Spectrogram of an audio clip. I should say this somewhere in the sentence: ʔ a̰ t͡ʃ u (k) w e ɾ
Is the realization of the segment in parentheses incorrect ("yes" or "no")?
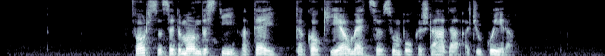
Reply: no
